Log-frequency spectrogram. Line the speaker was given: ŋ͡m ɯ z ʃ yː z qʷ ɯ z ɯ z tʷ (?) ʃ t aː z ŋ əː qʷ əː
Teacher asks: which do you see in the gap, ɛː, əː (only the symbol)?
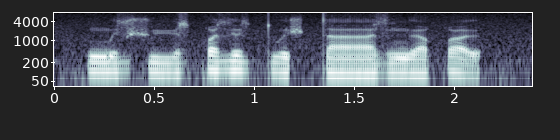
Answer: əː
